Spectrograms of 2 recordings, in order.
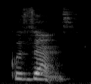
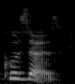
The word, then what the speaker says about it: Cousins: Onkel und Tanten, 9 Cousins. Do you hear the pronunciation of the last word? Cousin in plural, you have to add a French pronunciation to it.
